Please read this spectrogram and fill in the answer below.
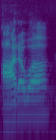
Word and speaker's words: Ottawa: Again, because of the double T, you kind of transform it into a flap D. So, it's Ottawa in this country.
